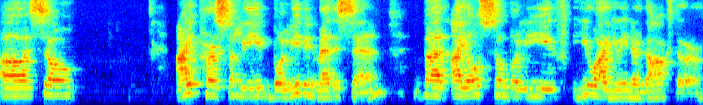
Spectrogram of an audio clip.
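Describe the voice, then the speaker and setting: Speaking very slowly, a woman with a Greek accent uses a medium pitch and ordinary pitch variation. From Greece. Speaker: author and reiki teacher. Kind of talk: interview. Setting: livestream. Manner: halting.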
